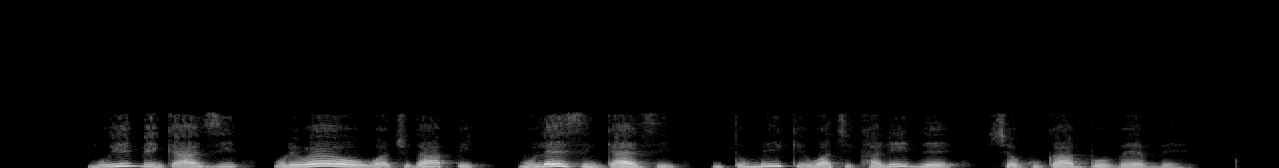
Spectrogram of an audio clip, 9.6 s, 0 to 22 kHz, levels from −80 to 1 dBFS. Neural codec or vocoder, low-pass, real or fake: codec, 16 kHz, 0.4 kbps, LongCat-Audio-Codec; 7.2 kHz; fake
